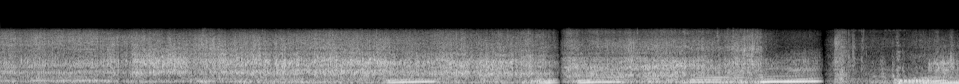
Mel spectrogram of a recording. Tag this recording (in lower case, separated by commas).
vehicle, skidding, motor vehicle (road), car, car passing by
